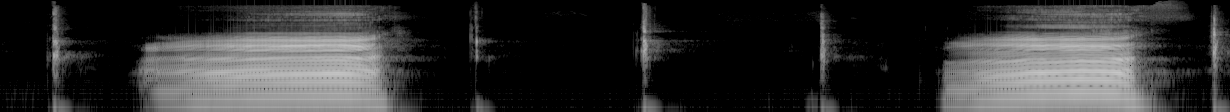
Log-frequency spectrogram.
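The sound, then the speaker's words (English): A cow moos twice, each call long and drawn out with a falling tail, separated by a few soft, scattered clicks and ticks in an otherwise quiet setting. “Most of the time, they moo and they chew.”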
